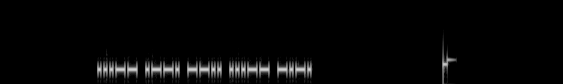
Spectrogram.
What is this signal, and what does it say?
Morse code, heard as a keyed tone, about 42 wpm, 690 Hz. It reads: 3PZ3C
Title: Code Groups - 5 Letter:Numbers - 40wpm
